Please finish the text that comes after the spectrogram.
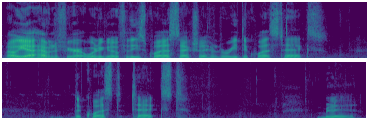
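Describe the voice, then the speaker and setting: Thirties man, game streamer, rambling casual chat, bright tone, home desk mic. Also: medium pitch, little pitch movement, moderate pace, pauses often, smooth. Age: 30s. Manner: rambling, lots of "like" and restarts, swears freely. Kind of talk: casual chat while gaming.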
